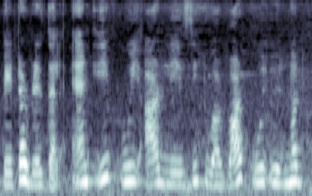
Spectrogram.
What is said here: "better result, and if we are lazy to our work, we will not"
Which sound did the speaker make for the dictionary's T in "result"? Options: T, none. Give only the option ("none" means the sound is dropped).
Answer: none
